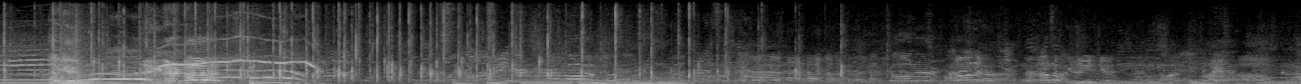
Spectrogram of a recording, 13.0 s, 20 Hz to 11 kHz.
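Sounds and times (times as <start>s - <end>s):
rock band playing: 0.0s - 1.6s, 4.6s - 7.0s
audience clapping: 0.0s - 9.1s
low plucked notes: 4.6s - 7.0s.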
